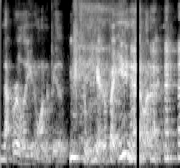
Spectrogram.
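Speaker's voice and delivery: fast, laughing through the words. Real, not acted. Guest joking she'd take everyone home, laughing. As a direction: giggle as you take it back.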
